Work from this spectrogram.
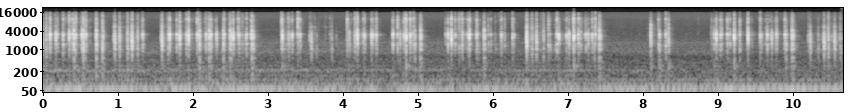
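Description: Fingertips of both hands type on a black AARU custom mechanical keyboard with TTC Speed Silver switches, PBT plastic keycaps on a carbon fibre plate, and a hollow case. Bursts of quick, bright, clacky keystrokes with brief pauses between them ring out, each stopping almost instantly. A steady low hum sits underneath.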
